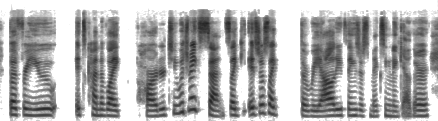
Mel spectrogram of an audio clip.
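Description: Dry and close with no echo, a woman's dark, mellow voice at medium pitch moves at a fairly quick pace with ordinary pitch variation. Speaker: podcast co-host. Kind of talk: casual chat.

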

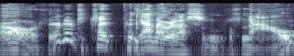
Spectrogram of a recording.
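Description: A fairly slow, put-on character voice. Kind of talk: formal, clipped. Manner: stern, prim, commanding.

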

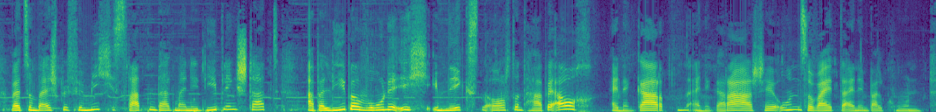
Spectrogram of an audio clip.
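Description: A woman's fairly high, lively voice with a Tyrolean accent, at a moderate pace, amid noticeable background noise. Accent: Tyrolean dialect with strong K. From Tyrol, Austria. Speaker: tour guide. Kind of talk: guided city tour.

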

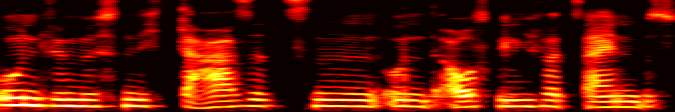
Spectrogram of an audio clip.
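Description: A woman speaks at a fairly low pitch. Hers is an unremarkable speaking voice. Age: 40s. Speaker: podcast host and skin health coach. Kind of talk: solo podcast monologue. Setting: travelling, in Switzerland. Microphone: travel setup without usual microphone, poorer sound.

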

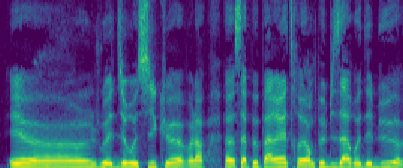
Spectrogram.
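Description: With a dark, mellow tone, a woman speaks at a fairly low pitch. Her delivery is fairly slow with monotone, flat intonation. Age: 20s. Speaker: artist and entrepreneur. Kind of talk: interview.

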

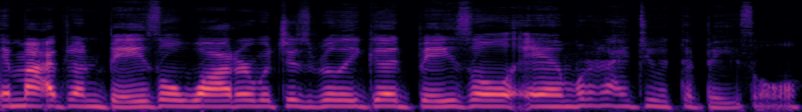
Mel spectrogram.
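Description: A woman with an American accent and a medium-pitched, animated tone, on a very clean recording with a silent background. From Rochester, New York. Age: 30s. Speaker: podcast host. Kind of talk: casual solo podcast monologue. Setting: in a car. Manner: casual, chatty, animated.

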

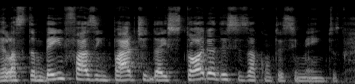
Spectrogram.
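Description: A woman with a Brazilian accent speaks at a medium pitch with lively intonation, on a very clean recording with a silent background. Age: 50s. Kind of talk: interview. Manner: halting.

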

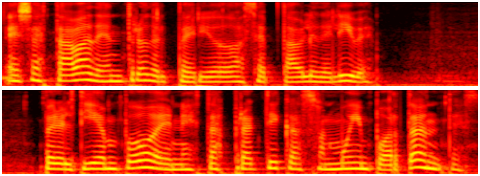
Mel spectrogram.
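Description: A woman talks in an unremarkable speaking voice at a medium pitch and fairly slow pace, with fairly even intonation, very even loudness, and a very clean recording against a silent background. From Argentina, Santiago del Estero. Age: 30s. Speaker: psychologist. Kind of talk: interview testimony.

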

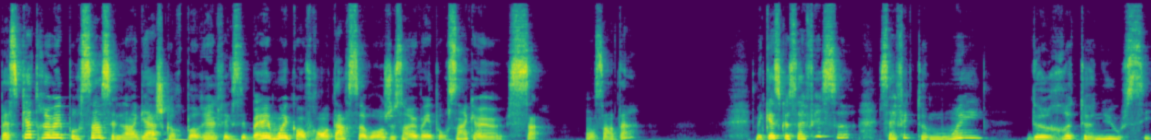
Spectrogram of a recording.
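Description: Speaking with a Quebec accent, a woman uses a fairly high pitch and lively intonation at a fairly slow pace with long, frequent pauses. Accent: Québécois French. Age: 30s. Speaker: podcast host. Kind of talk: solo podcast monologue.

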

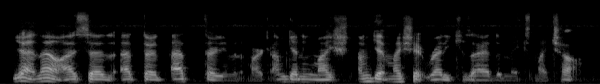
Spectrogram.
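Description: An unremarkable speaking voice moves at a fairly quick pace with hardly any pauses. Its intonation is fairly even, but its loudness swings widely. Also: man, medium pitch for a man. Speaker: podcast host. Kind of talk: casual banter. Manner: casual, slangy.

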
